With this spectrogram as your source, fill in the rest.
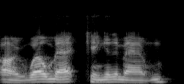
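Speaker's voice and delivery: put-on sarcastic delivery. Describing a plan to look at someone and comment, acting out a sarcastic remark.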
